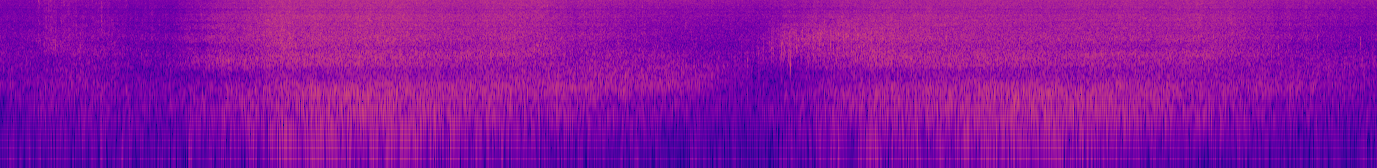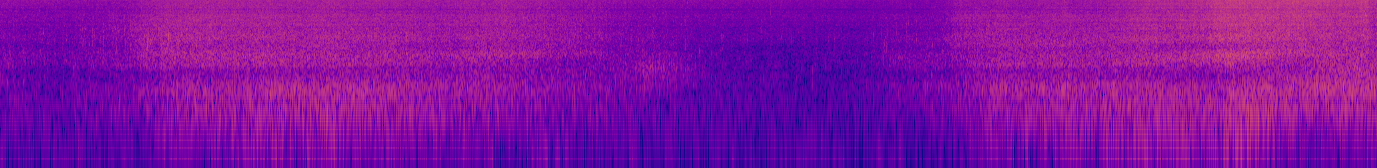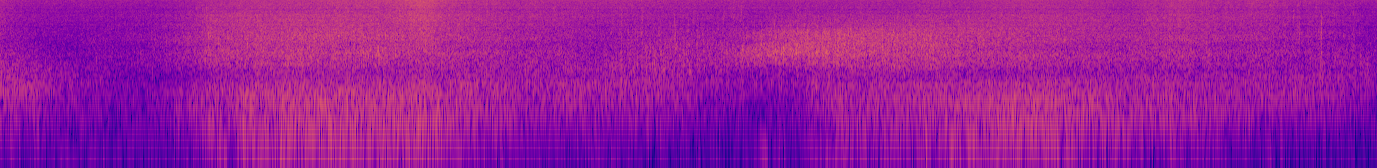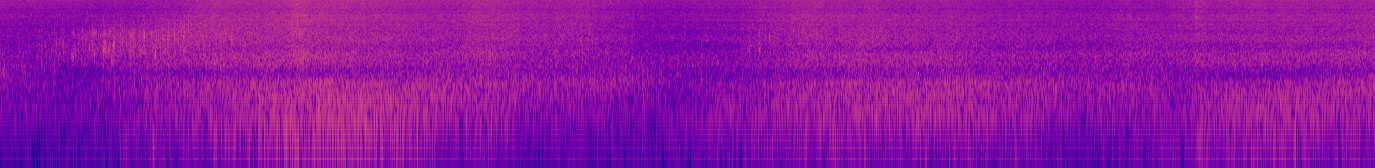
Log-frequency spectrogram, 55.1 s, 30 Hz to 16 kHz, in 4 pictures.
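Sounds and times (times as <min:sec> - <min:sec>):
ocean waves breaking: 0:24.4 - 0:55.0.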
